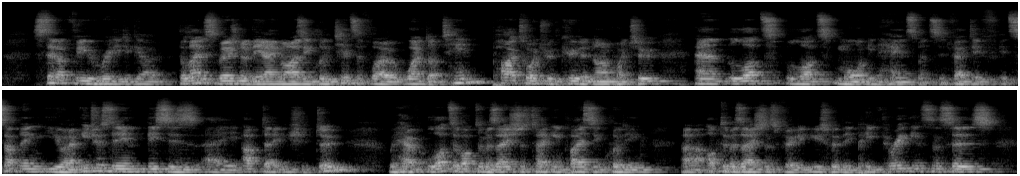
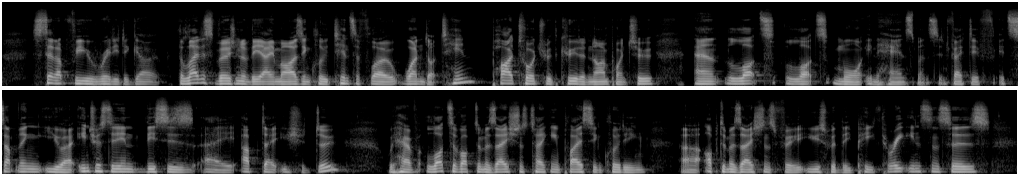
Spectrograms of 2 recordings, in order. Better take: second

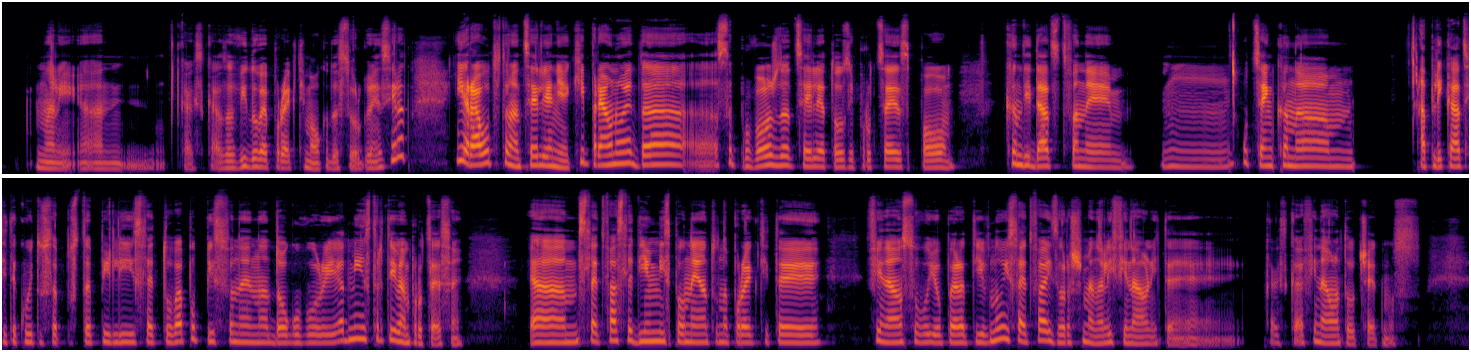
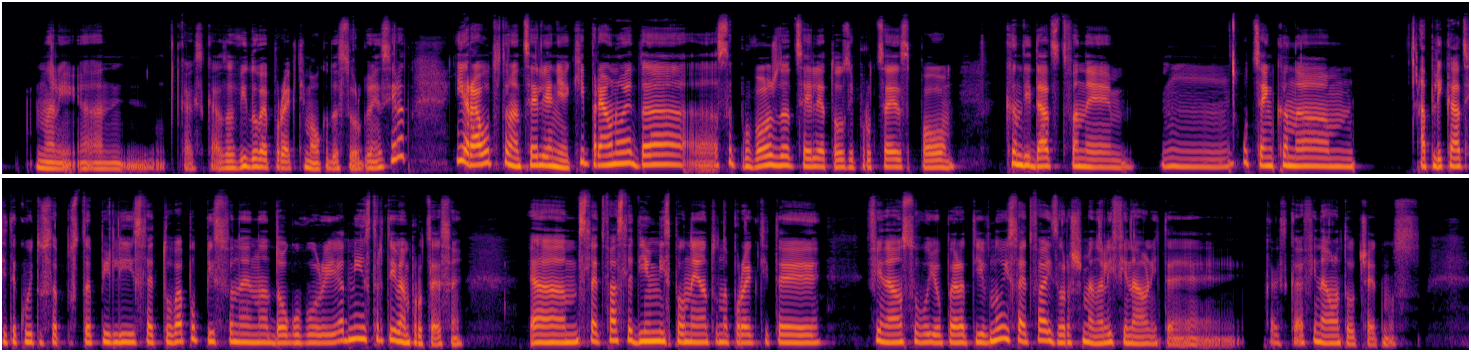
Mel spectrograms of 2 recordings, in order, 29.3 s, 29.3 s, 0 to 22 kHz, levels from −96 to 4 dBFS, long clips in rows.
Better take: second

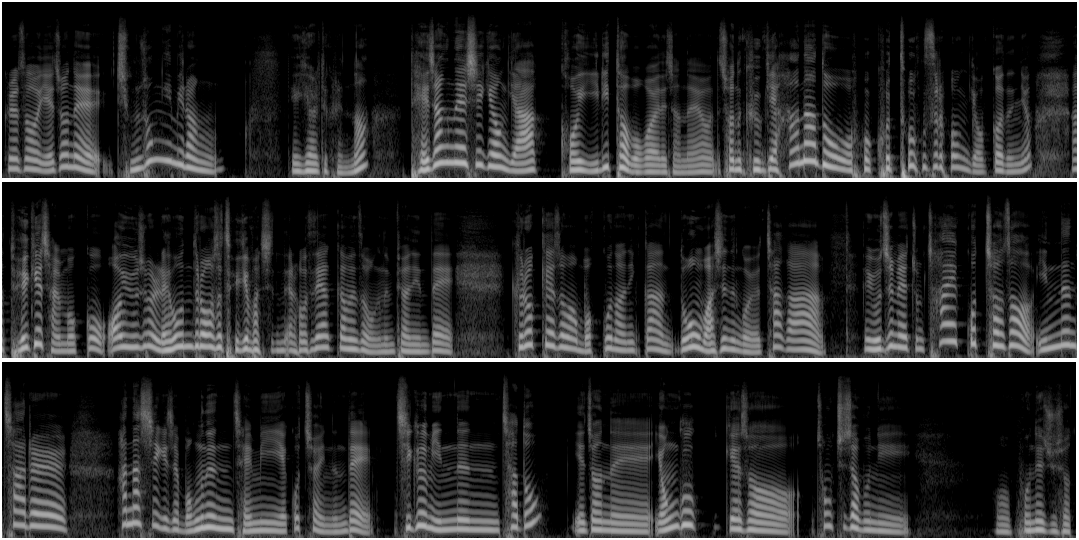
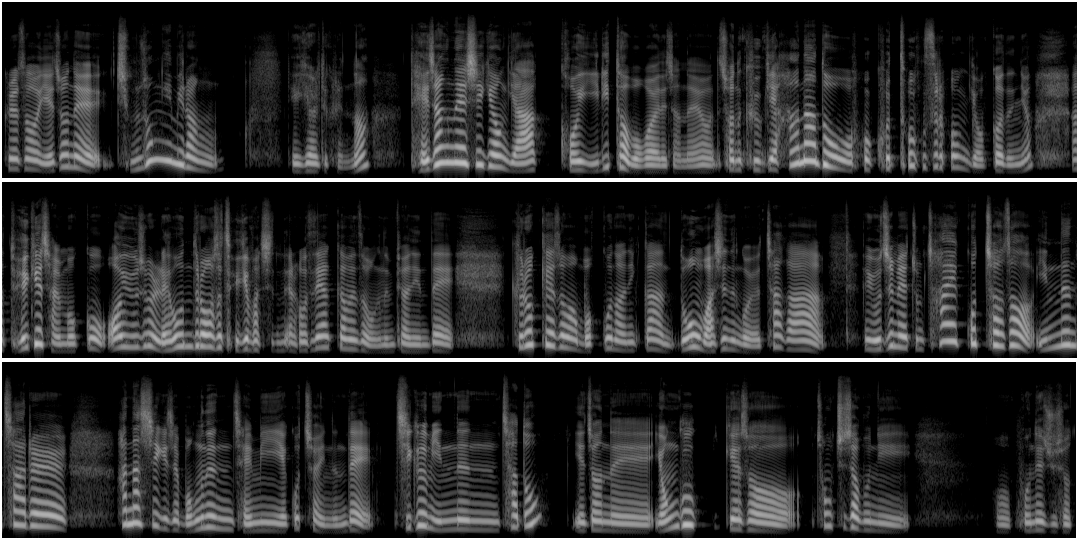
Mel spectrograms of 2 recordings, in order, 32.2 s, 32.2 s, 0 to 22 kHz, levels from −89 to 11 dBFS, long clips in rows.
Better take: first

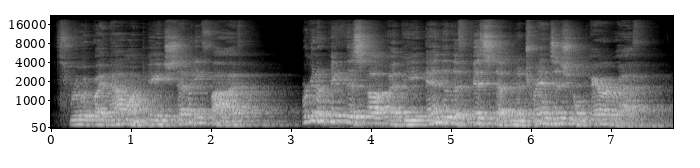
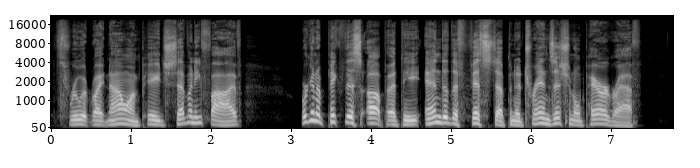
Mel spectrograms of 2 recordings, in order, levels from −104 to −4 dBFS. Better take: second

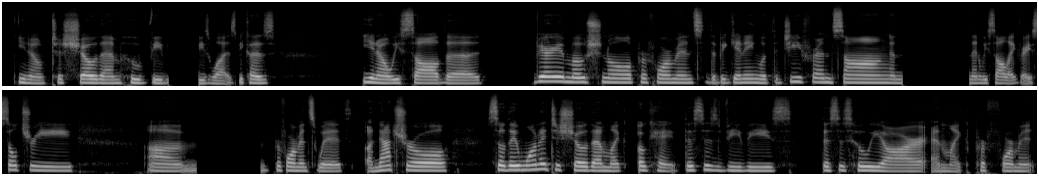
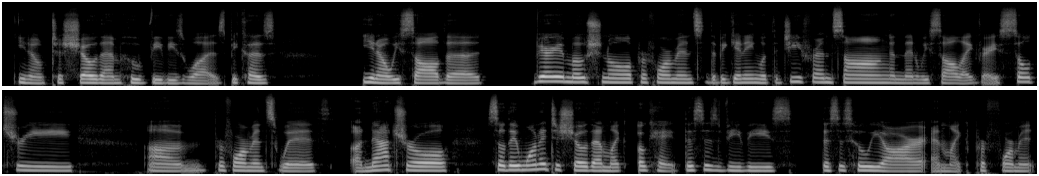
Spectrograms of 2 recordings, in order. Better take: second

